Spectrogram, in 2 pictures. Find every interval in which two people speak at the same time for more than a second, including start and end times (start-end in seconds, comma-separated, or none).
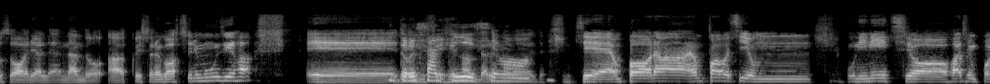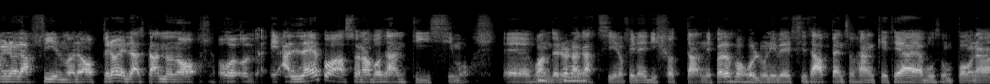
3.9-5.4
